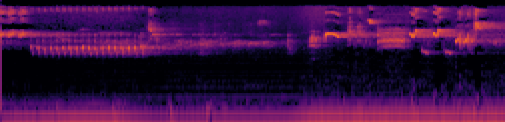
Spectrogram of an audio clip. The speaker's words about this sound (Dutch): Ik hoor die vogels fluiten. Ja, ik hoor het ook via de telefoon hier, maar niet bij mij.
